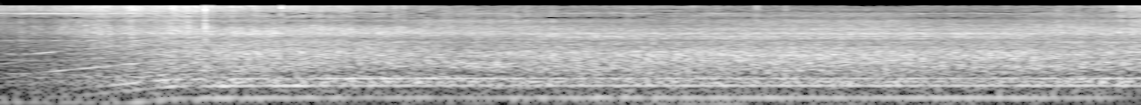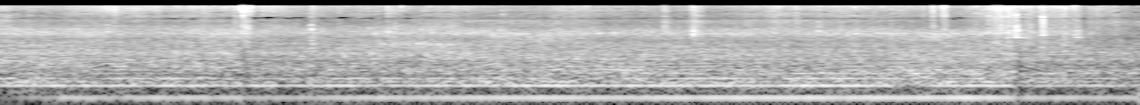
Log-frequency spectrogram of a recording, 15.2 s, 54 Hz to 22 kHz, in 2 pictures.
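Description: A Makita 18V X2 battery push lawnmower with an 18-inch steel deck cuts grass, giving a loud, steady motor drone and blade whir that holds evenly throughout, close up and without speech.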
